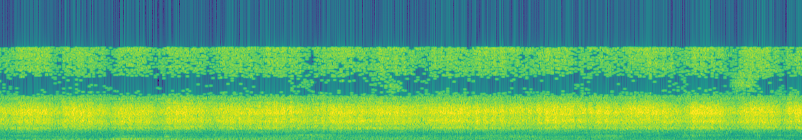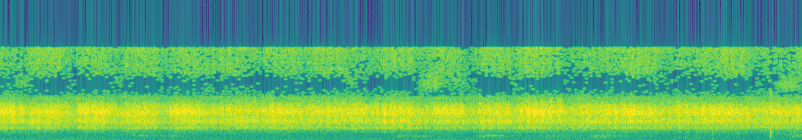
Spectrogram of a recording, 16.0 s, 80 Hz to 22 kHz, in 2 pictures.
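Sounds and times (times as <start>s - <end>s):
night insects chirping: 0.0s - 16.0s.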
